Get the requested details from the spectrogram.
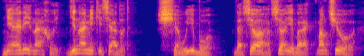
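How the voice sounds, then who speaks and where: Smirking crude addict, mumbling and lazy, played by the reader. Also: male voice, mid-range voice, animated, a little slow, slightly rough. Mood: sneering.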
